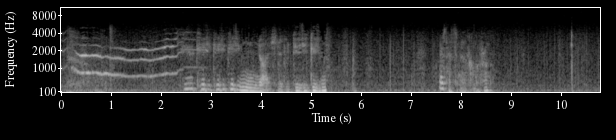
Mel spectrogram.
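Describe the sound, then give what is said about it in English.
A cat in an advertisement meows loudly in a long, wavering cry, then yowls several more times in rising, strained bursts, followed by a brief pause and one more short meow. “Did you put the cat out? Well, you always have to put the cat out. Stupid cat!”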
